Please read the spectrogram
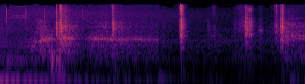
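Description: A CD being fitted into a laptop's slim pop-out optical drive tray, which is then pushed shut: small plastic handling sounds, then two sharp clicks in the second half.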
